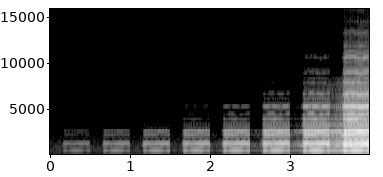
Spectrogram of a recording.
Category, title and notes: Sound effects > Electronic / Design
STABBI TWO REVERSE
A reverse synth stab. Two of two.
reverse, stab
